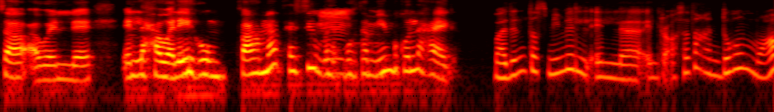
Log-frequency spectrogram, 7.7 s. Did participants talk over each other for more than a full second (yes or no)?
no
